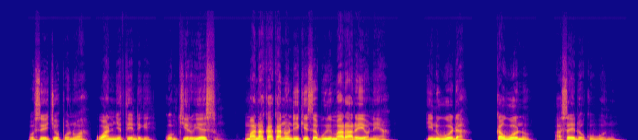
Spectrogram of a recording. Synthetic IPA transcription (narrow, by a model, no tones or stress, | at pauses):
oset͡ʃoponwawʔanɲɪt̪ɪndɡɪkwomt͡ʃjeɾojesṵ | manakakanɔndɪkesabuɾimaɾaɾɪjɔnɪja | inwoda | kawono | a̰sɛdɔkowonu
